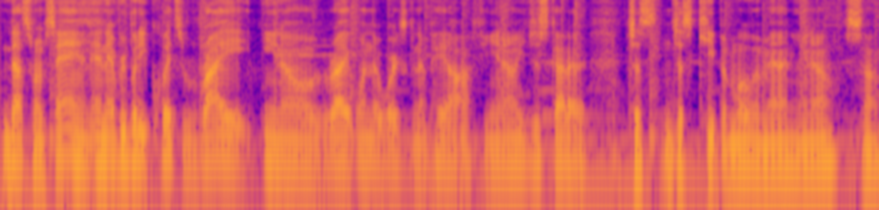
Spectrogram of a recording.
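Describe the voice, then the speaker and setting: A soft-spoken man with an American accent and a fairly low pitch talks at a fairly quick pace with ordinary pitch variation while music plays in the background. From Southern California; Orange County, California. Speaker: tattoo artist. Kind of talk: interview answer.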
